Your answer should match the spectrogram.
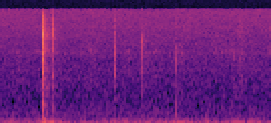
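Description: A single sharp computer-keyboard keystroke about a third of a second in, followed by a few faint clicks, over a low steady room hum.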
